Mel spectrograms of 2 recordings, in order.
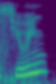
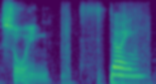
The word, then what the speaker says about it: sewing: hobbies not not so supportive for for example suing or something more useful in the daily life sewing is a little bit different yeah it's although it's a CW it's pronounced more of an all sewing yes yeah but this just isn't you that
